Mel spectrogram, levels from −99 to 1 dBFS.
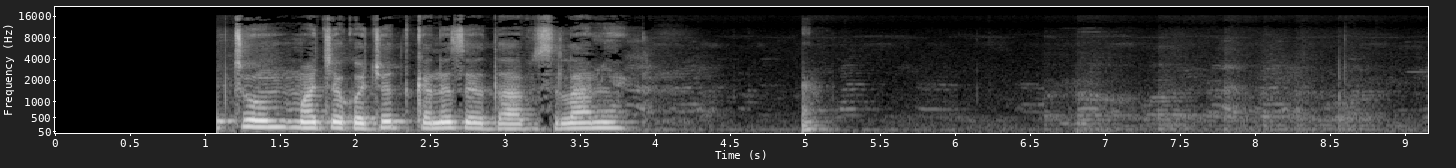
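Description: From the start to 1.09 s the clip holds digital silence, then speech bursts in mid-sound with no attack: a cut-off start, where capture began late. The waveform shows a flat line jumping abruptly into speech; the spectrogram, a blank strip ending at a sharp vertical edge.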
